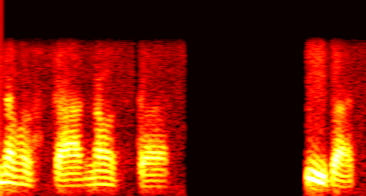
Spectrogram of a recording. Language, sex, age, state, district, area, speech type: Maithili, male, 60+, Bihar, Madhubani, rural, conversation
